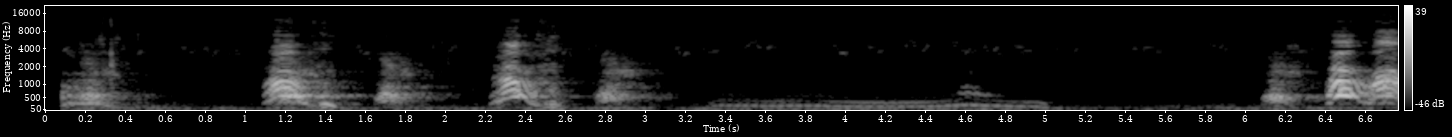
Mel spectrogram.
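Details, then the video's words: Angry Schnauzer barking in the street: sharp barks in quick pairs and bursts, a soft whining tone in between, then a fresh burst of barking at the end. "Schnauzer Barking"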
